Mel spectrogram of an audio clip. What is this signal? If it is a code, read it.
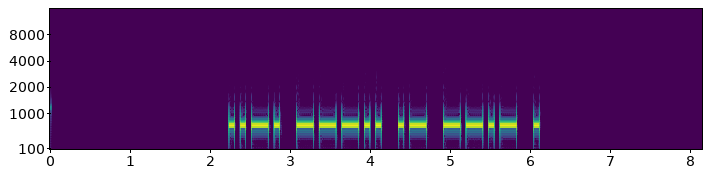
Morse code, heard as a keyed tone, about 17 wpm, 700 Hz. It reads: F8AQE
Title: DXCC-100 Call Signs - 5 Characters - 17wpm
